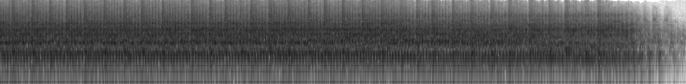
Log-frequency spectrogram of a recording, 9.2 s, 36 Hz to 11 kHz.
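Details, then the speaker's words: KTM 250 EXC two-stroke, warmed up, 40 pilot jet, throttle blipped and released: sharp regular bangs about four a second on overrun fading as revs drop; lean overrun, owner suspects ignition-side crankshaft seal sucking air. "Um, but the bang bang bang bang bang bang bang overrun. Now, this is the first thing that struck me when I started this thing the first time."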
